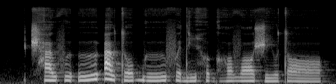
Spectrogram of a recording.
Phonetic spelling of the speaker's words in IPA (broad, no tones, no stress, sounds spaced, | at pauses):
t͡ʃʰ a u̯ f ɯ ʔ ɯː ʔ a u̯ t o b ɯː f ɘ d i h ʊ ɡʱ ɔ v ɔː ʃ i u̯ t ɔː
